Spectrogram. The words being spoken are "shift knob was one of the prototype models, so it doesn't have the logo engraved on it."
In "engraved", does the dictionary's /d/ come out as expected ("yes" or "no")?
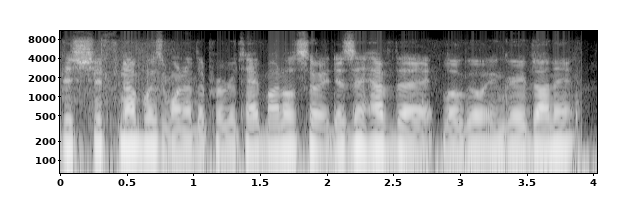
yes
